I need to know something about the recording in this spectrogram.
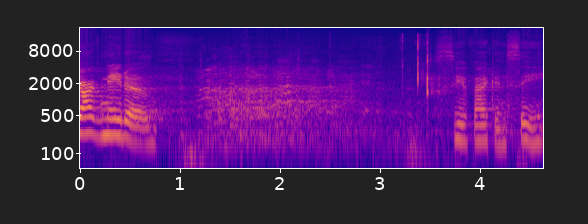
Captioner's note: audience laughing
